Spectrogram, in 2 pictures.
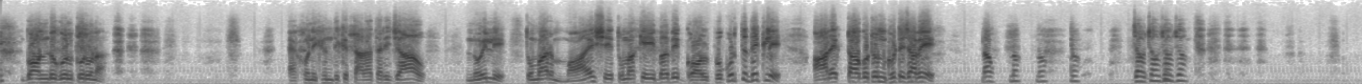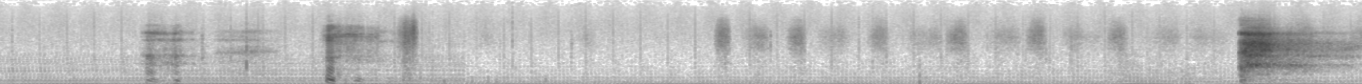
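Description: A middle-aged woman speaks up close.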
